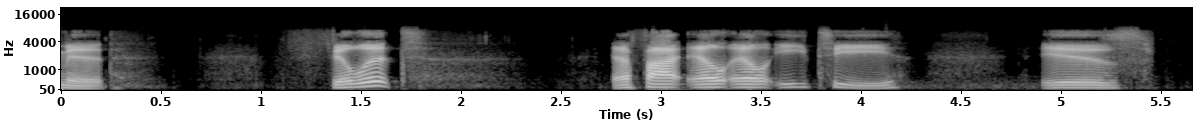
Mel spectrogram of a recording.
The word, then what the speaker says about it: fillet: to chamfer today but y'all are much easier at pronouncing chamfer than you are pronouncing philip because i know and sometimes i'll accidentally say filet too so if i do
